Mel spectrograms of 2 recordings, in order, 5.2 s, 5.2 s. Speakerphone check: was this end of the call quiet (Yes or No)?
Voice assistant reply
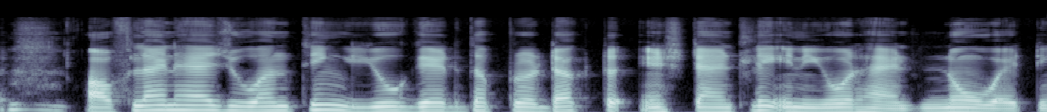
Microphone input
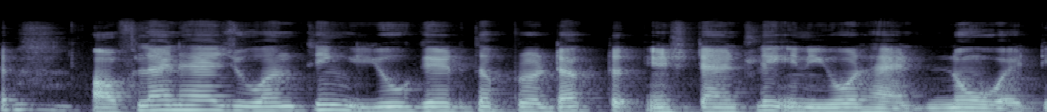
Yes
